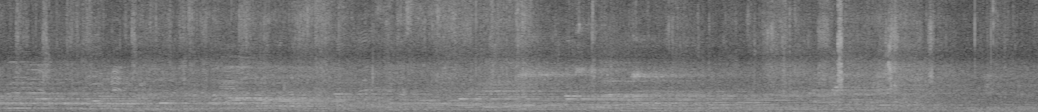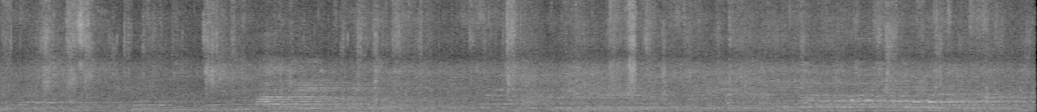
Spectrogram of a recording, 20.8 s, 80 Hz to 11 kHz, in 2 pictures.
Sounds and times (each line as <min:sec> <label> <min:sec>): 0:00.0 visitors looking at and discussing an art installation 0:20.7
